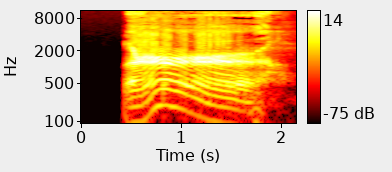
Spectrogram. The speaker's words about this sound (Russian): Хриплое дыхание проникает, будто в самое сердце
